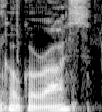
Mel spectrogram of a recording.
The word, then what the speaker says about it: CoCoRaHS: cool and so how exactly do you join Coco Ross we have a website that is ww CoCoRaHS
